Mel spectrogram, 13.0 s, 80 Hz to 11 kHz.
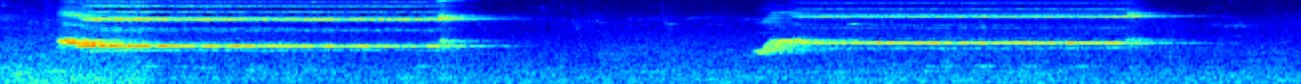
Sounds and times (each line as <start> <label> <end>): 0.0 streetnoise 13.0
0.6 whistle used by an itinerant knife sharpener 5.2
7.5 whistle used by an itinerant knife sharpener 12.2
